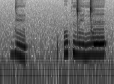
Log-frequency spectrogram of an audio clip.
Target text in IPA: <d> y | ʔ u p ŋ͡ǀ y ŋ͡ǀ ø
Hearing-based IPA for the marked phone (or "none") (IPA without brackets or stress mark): d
